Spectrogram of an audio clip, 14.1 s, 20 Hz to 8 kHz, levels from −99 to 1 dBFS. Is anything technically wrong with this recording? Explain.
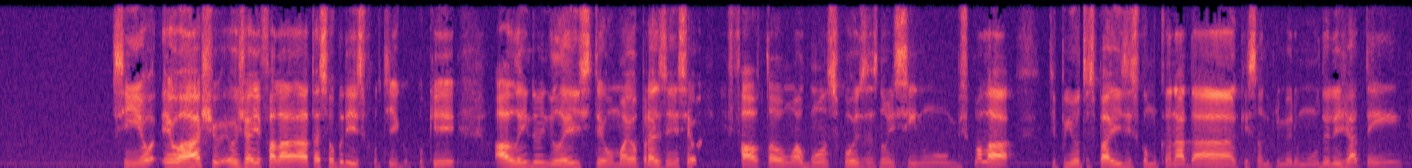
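Yes. Speech suppressed in double talk occurs at 6.94–7.41 s and 9.73–9.78 s. The speech dips by roughly 25 dB, then about 10 dB, likely because an echo canceller turned down the talker along with the loudspeaker echo during overlapping talk.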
